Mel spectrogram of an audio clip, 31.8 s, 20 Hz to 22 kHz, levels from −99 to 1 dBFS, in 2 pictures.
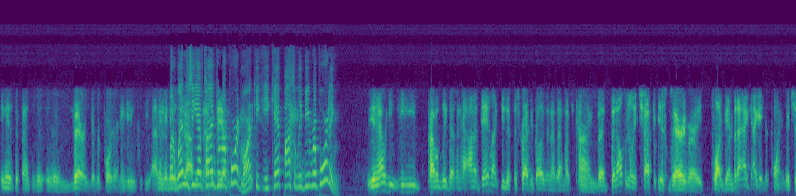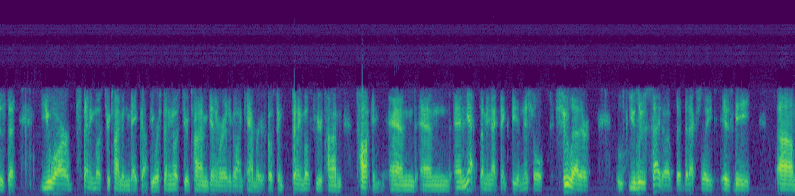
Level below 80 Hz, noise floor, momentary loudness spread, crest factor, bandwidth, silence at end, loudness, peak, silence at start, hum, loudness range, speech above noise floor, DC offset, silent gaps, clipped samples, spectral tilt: -74 dBFS; -59 dBFS; 12 LU; 24 dB; 8.6 kHz; 0 s; -23 LUFS; 0 dBFS; 0 s; none; 3 LU; 36 dB; under 0.1%; none; under 0.1%; -6 dB/octave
